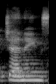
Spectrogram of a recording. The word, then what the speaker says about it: Gennings: Um, so Jennings, it is Jennings spelled with a G, not a J.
